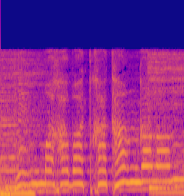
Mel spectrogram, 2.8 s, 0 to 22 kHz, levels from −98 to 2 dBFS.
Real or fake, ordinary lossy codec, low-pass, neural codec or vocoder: real; none; none; none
